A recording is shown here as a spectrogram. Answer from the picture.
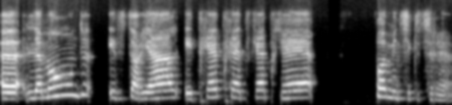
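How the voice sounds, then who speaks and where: Very slowly and with long, frequent pauses, a woman speaks in a fairly high voice with lively intonation. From Canada. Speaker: book club moderator. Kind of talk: moderated discussion.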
